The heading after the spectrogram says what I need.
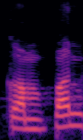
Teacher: क और फिर आधा म में कन्वर्ट होकर के फिर पन हो जाता है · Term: अनुस्वार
